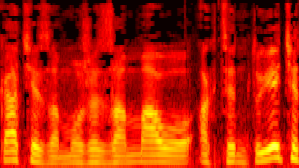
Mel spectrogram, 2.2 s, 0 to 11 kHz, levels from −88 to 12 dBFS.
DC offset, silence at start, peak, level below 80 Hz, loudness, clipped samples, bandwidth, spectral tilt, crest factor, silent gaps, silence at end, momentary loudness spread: under 0.1%; 0 s; -2 dBFS; -58 dBFS; -21 LUFS; under 0.1%; 11 kHz; -6 dB/octave; 18 dB; none; 0 s; 9 LU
